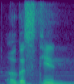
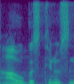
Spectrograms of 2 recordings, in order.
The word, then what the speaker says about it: 아우구스티누스: 아프리카의 이제희 포의 죽였던 어거스틴 아우구스티누스 쓰 라틴 식으로 발음하면 은 아우구스티누스 인데 근데 제가 설계하는 동안의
